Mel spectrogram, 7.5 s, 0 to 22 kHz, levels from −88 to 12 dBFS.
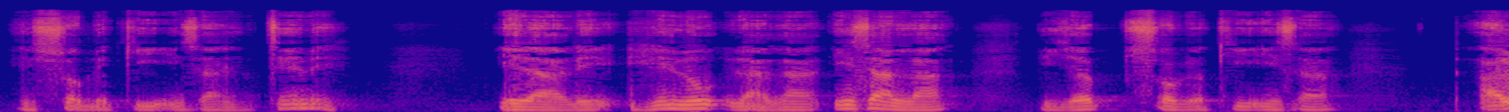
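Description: Throughout, the treble sounds gritty and lispy on sibilants, likely from HE-AAC compression at a low bitrate near 20 kbps; a spectrogram shows copied, blocky bands and nothing above 14.9 kHz. Pre-echo appears at 1.34 s, just before "turn it", and at 6.09 s, right after "shove your": codec noise spread across a transform block leaks about 10 to 12 ms ahead of an attack, heard as a short hiss, visible as a smear before the waveform's onset.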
